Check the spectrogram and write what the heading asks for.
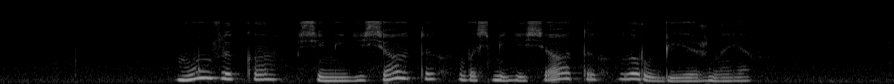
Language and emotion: Russian, sad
